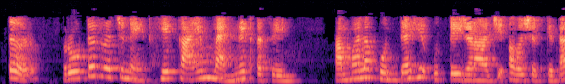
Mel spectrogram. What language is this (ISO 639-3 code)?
mar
